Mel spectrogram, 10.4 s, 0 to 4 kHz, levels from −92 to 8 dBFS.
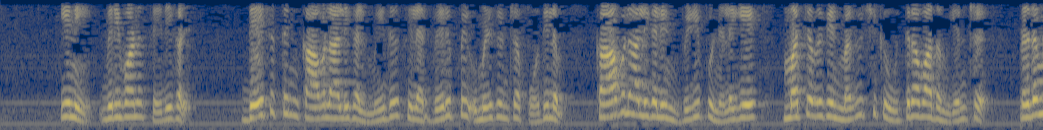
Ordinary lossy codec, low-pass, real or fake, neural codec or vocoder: none; 3.6 kHz; real; none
